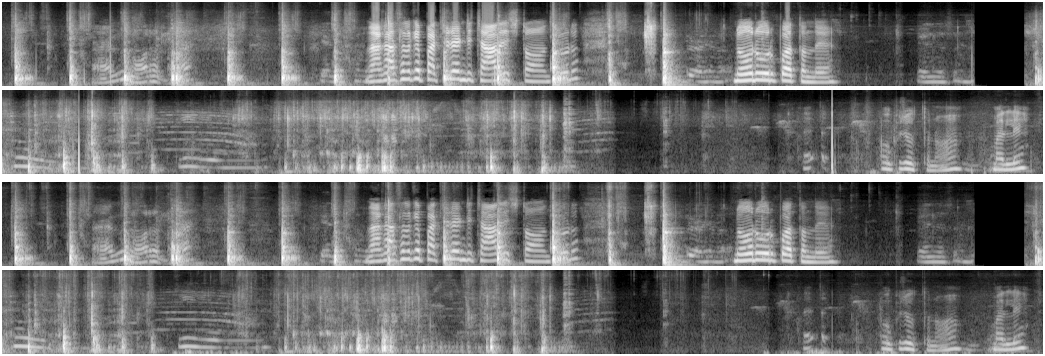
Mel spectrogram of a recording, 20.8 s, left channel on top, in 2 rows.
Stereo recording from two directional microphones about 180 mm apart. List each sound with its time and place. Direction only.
0.6 s speech: 10° right (ahead or behind)
6.4 s a sound: centre (ahead or behind)
7.2 s speech: 5° right (ahead or behind)
10.2 s a sound: 15° right (ahead or behind)
12.7 s water: 20° right (ahead or behind)
18.4 s bird: 15° right (ahead or behind)
19.2 s speech: 5° right (ahead or behind)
